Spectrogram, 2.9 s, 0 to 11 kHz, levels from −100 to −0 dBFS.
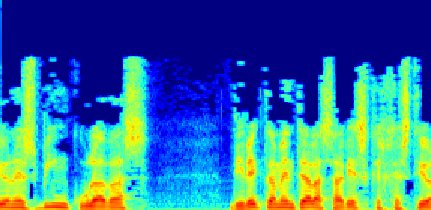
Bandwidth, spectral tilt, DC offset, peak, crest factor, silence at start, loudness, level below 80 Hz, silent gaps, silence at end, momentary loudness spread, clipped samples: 8.4 kHz; -6 dB/octave; under 0.1%; -2 dBFS; 16 dB; 0 s; -18 LUFS; -52 dBFS; none; 0 s; 11 LU; under 0.1%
